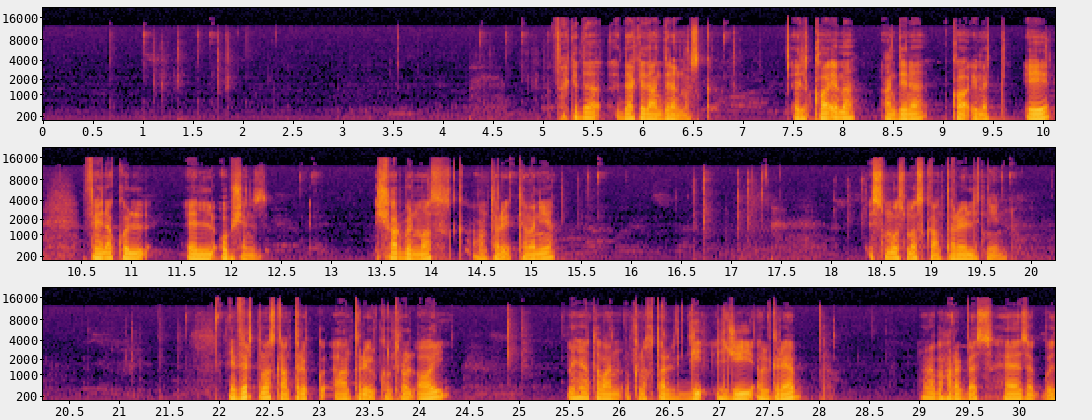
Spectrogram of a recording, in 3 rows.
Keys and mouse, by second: 0.9 ctrl+alt+middle click, 1.5 ctrl+middle click, 2.0-4.4 drag, 4.6 ctrl+alt+middle click, 5.0 middle click, 5.6 shift+middle click, 6.1 ctrl+alt+middle click, 6.6 shift+middle click, 9.8 a, 13.8 a, 21.6 ctrl+middle click, 23.6 ctrl+i, 24.8 f, 25.7 alt+middle click, 27.4-29.3 drag, 27.4 g, 29.5 alt+middle click.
